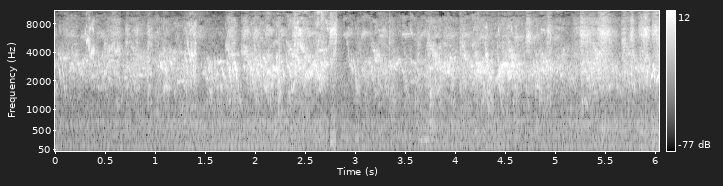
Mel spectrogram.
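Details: A colony of budgerigars chatters together in a dense, continuous mix of squawks, chirps and warbling.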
